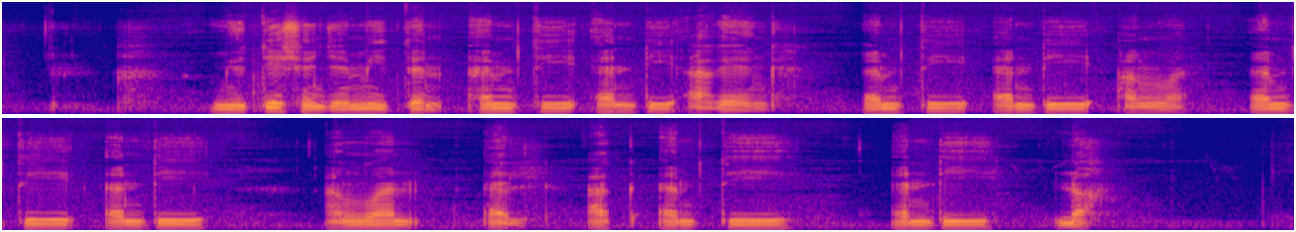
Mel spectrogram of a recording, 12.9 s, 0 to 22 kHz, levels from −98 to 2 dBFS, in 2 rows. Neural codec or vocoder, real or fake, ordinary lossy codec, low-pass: none; real; none; none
